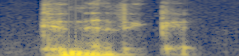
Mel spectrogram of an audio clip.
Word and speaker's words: Connecticut: you Bobby from Connecticut Connecticut I wonder why the sea is silent in Connecticut I wonder go ahead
